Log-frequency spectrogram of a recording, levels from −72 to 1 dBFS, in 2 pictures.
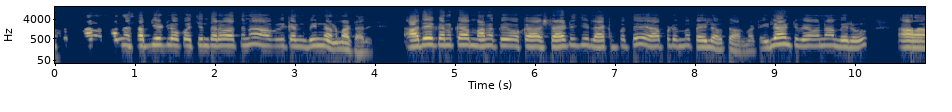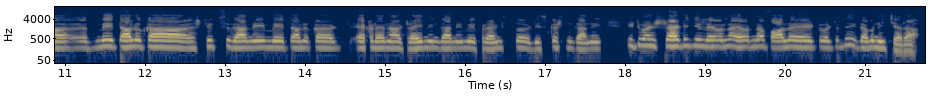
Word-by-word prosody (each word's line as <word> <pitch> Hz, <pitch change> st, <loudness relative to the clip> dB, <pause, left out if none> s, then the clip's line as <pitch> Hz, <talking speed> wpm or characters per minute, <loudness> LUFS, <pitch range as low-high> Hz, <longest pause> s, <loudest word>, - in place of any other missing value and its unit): అప్పుడు 230 Hz, +4 st, -15 dB, 0.2 s
మన 235 Hz, -, +6 dB, 0.3 s
మన 250 Hz, +2 st, +2 dB
సబ్జెక్ట్‌లోకి 255 Hz, 0 st, +3 dB
వచ్చిన 250 Hz, +2 st, -4 dB
తర్వాతన 240 Hz, +1 st, +1 dB, 0.4 s
వీ 235 Hz, -, -6 dB
కెన్ 225 Hz, -1 st, -2 dB
విన్ 245 Hz, +1 st, -1 dB
అన్నమాట. 165 Hz, -5 st, +1 dB
అది. 120 Hz, -, -18 dB, 0.5 s
అదే 260 Hz, +5 st, +8 dB
కనుక 255 Hz, 0 st, -1 dB, 0.2 s
మనకు 240 Hz, +1 st, +1 dB, 0.2 s
ఒక 225 Hz, +2 st, -3 dB, 0.2 s
స్ట్రాటజీ 235 Hz, +4 st, +1 dB
లేకపోతే, 215 Hz, +4 st, -3 dB, 0.2 s
అప్పుడేమో 235 Hz, +1 st, -8 dB
ఫెయిల్ 205 Hz, -1 st, +1 dB
అవుతామన్నమాట. 135 Hz, -4 st, -7 dB
ఇలాంటివి 265 Hz, -2 st, +3 dB
ఏమన్నా 240 Hz, +1 st, -3 dB
మీరు 200 Hz, -1 st, 0 dB, 0.6 s
ఆహ్, 195 Hz, -2 st, +6 dB, 0.5 s
మీ 225 Hz, 0 st, +1 dB, 0.2 s
తాలూకా 215 Hz, +1 st, +4 dB, 0.5 s
స్ -, -, -21 dB
టిప్స్‌గాని 200 Hz, -2 st, -1 dB, 0.2 s
మీ 200 Hz, -, 0 dB, 0.2 s
తాలూకా 195 Hz, 0 st, -2 dB, 0.2 s
డ్ -, -, -24 dB, 0.3 s
ఎక్కడైనా 190 Hz, -1 st, -2 dB, 0.2 s
ట్రైనింగ్‌గాని 185 Hz, 0 st, -1 dB
మీ 185 Hz, -, -2 dB
ఫ్రెండ్స్‌తో 185 Hz, +3 st, -5 dB, 0.2 s
డిస్కషన్‌గాని 175 Hz, -2 st, -5 dB, 0.4 s
ఇటువంటి 245 Hz, -1 st, -3 dB
స్ట్రాటజీలు 230 Hz, 0 st, +2 dB
ఏమైనా, 220 Hz, +2 st, -3 dB
ఎవరైనా 215 Hz, +1 st, -3 dB
ఫాలో 200 Hz, +2 st, +1 dB
అయ్యేటువంటిది 205 Hz, +4 st, -5 dB, 0.2 s
గమనించారా? 175 Hz, -9 st, -2 dB
215 Hz, 120 wpm, -22 LUFS, 190-235 Hz, 0.6 s, అదే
